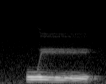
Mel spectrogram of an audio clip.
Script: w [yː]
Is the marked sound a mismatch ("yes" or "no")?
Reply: no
